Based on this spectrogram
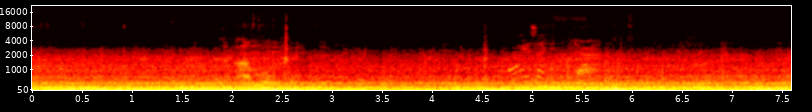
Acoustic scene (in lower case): car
